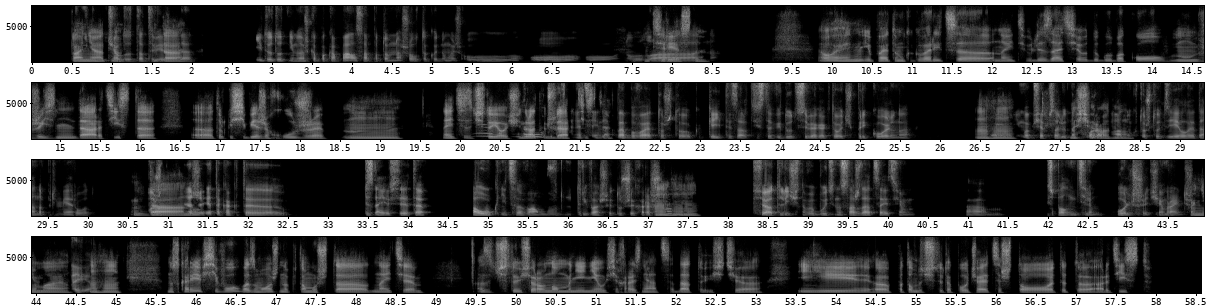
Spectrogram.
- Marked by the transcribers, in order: drawn out: "ладно"; tapping
- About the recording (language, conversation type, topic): Russian, unstructured, Стоит ли бойкотировать артиста из-за его личных убеждений?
